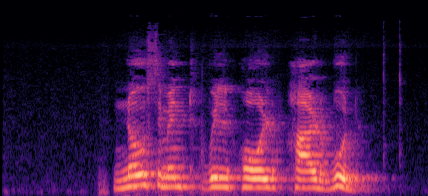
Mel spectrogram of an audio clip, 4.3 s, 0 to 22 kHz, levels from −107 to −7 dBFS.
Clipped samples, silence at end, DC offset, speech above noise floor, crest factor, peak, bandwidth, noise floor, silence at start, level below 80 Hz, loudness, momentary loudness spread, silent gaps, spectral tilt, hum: under 0.1%; 0.6 s; under 0.1%; 52 dB; 16 dB; -12 dBFS; 8.2 kHz; -78 dBFS; 1.15 s; -72 dBFS; -27 LUFS; 10 LU; none; -7.5 dB/octave; none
